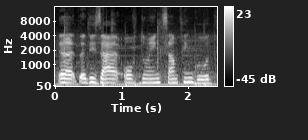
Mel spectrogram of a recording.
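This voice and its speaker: A woman from Romania with a Romanian accent, talking reflectively to her viewers in a halting way with many fillers. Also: on the low side, level tone, a little mellow, soft background music, low-quality recording. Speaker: vlogger. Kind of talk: casual monologue to camera. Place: outdoors in her garden.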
